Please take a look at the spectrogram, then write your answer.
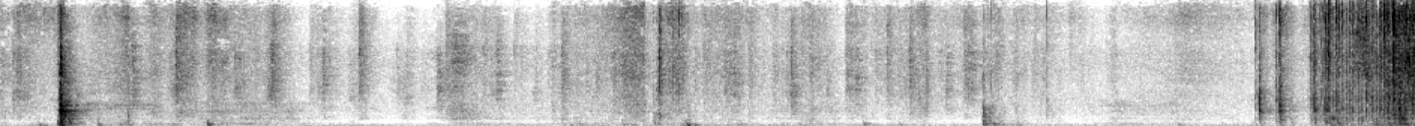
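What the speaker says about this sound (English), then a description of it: "let's see how well this shuffles" Riffling and flicking of a large linen-finish oracle card deck, soft papery shuffles with a few sharper snaps spread across the span and a louder rustling burst at the end, close and fairly quiet.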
